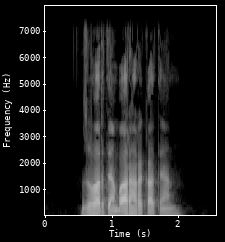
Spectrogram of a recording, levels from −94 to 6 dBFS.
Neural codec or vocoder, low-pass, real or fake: none; 7.2 kHz; real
